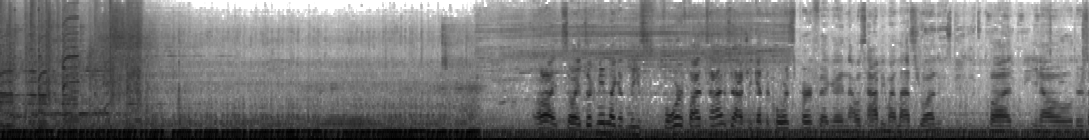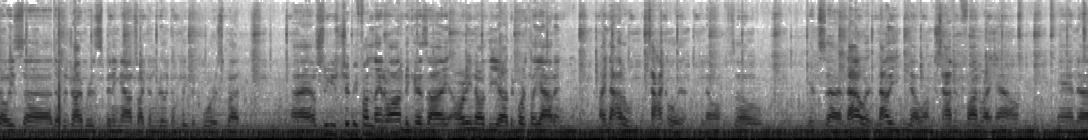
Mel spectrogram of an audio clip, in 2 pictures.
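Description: Background electronic music with a heavy, steady bass line. From about seven seconds in, a voice runs over the music.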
